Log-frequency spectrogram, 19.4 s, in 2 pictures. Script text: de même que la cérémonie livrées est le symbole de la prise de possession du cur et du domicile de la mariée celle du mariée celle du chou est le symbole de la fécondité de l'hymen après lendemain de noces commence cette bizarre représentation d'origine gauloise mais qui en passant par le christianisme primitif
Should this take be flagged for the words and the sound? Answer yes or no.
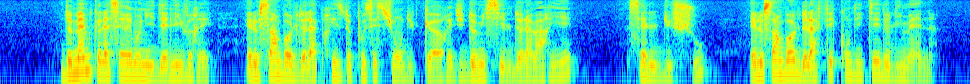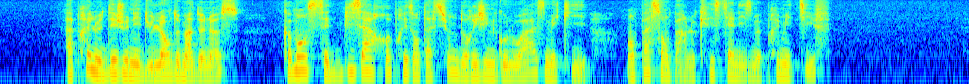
yes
